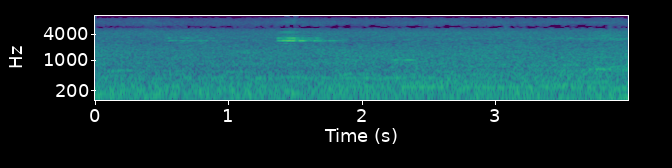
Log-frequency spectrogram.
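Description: Steady low rumble under an even hiss, with a brief high double tone about a second and a half in.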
